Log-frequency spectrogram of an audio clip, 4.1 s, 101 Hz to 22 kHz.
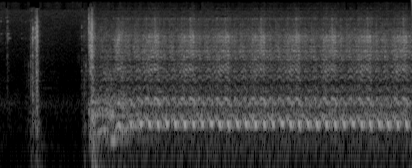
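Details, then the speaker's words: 1985 Chevy Corvette C4 swamp rescue, after fuel system work and priming with the fuel rail heard: two clicks, then the starter cranks steadily about four beats per second without catching on a weakening battery; cranks, no start. "come on little girl i can hear the fuel rail and here we go with the battery getting low again"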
